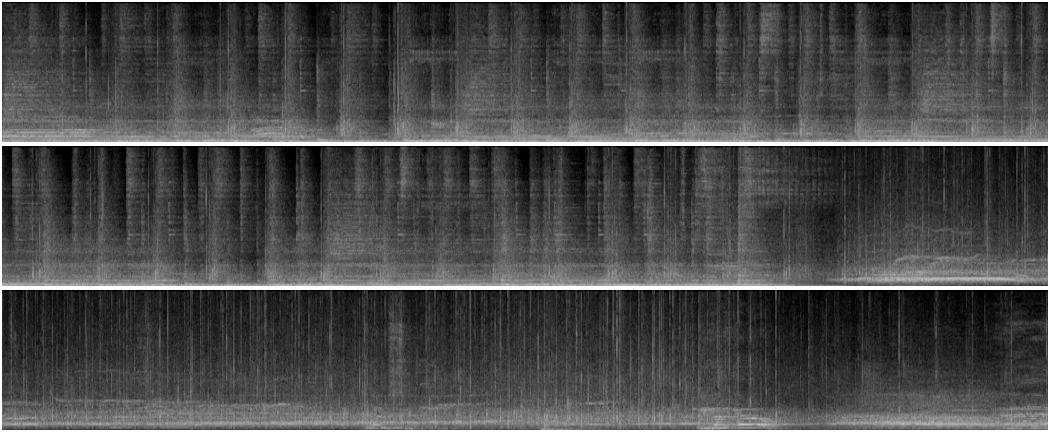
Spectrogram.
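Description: A live rock band with drums and electric guitars playing through the venue's PA, heard from among the audience. The song stops about two thirds of the way in, and the crowd applauds and cheers.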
